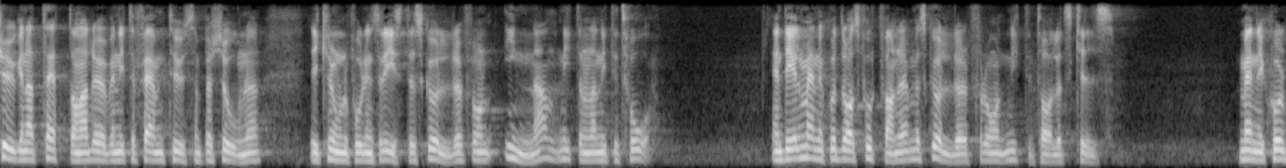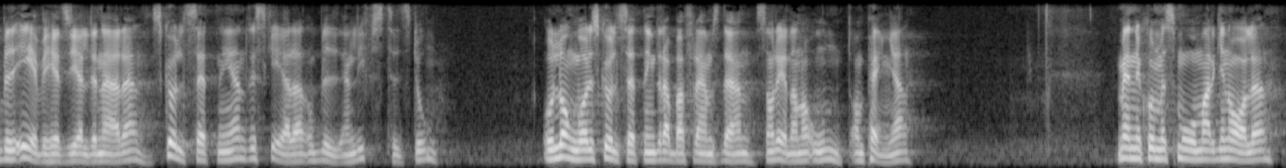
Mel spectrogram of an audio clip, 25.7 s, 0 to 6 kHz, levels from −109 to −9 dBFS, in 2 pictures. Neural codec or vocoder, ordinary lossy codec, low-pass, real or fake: none; none; 5.4 kHz; real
